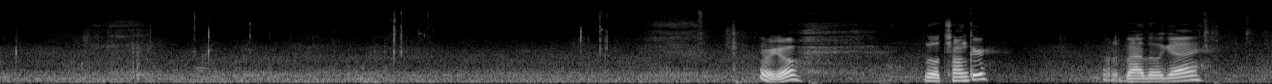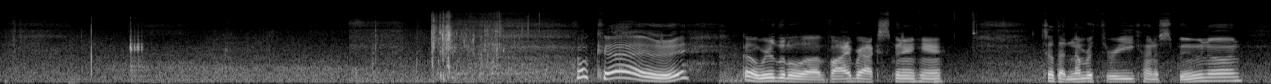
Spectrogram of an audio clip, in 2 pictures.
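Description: Water laps gently against a boat hull.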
